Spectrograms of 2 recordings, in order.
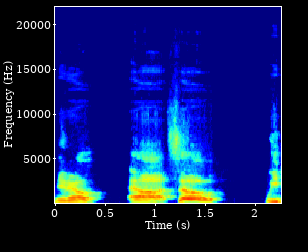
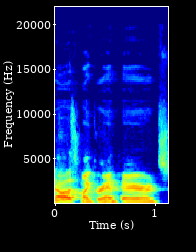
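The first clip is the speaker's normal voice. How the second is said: ordinary talk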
